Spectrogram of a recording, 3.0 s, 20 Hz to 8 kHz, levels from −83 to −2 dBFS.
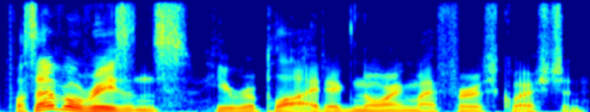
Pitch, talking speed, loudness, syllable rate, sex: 130 Hz, 185 wpm, -20 LUFS, 5.7 syllables/s, male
